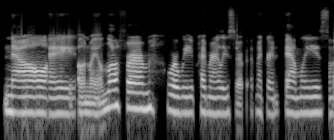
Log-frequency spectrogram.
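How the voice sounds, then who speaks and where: A woman's voice: low voice, creaky, a bit bright, smooth, no echo. A woman in her forties from Los Angeles, an immigration attorney and podcast guest, explaining things in an earnest, practical way with plenty of "you know" and "like.". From Los Angeles, United States. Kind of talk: casual podcast interview.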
